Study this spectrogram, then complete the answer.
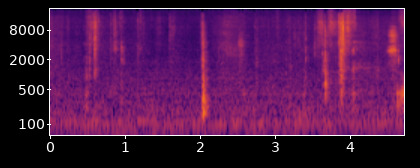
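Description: Board game cards being shuffled at a table, soft close riffles and taps in short irregular bursts over a quiet background.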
